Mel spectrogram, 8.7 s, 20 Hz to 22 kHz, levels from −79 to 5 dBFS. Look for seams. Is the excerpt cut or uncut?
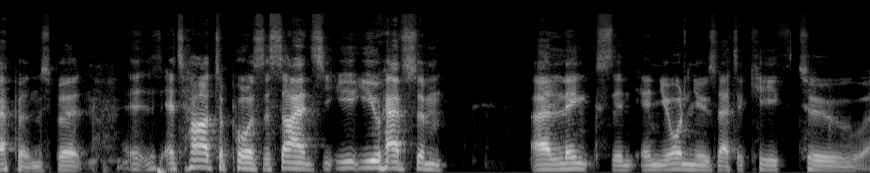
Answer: uncut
